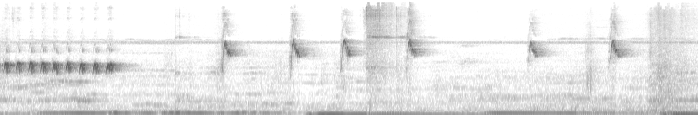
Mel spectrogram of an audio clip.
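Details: White-rumped shama, a fully varied singer played to stimulate lazy shamas: opens with a rapid run of about ten short whistled notes, then sparse sharp chip notes at intervals, against a low hum.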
